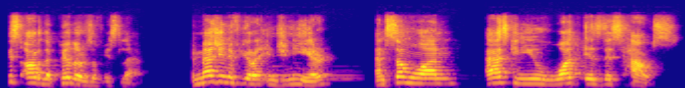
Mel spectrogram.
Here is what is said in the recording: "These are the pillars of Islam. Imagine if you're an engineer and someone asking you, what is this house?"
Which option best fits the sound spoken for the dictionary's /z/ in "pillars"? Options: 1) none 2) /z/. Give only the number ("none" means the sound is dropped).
2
